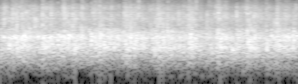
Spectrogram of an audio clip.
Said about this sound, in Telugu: ప్రైమ్ వెల్త్లకు ఒకసారి గట్టిగా చప్పట్లు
